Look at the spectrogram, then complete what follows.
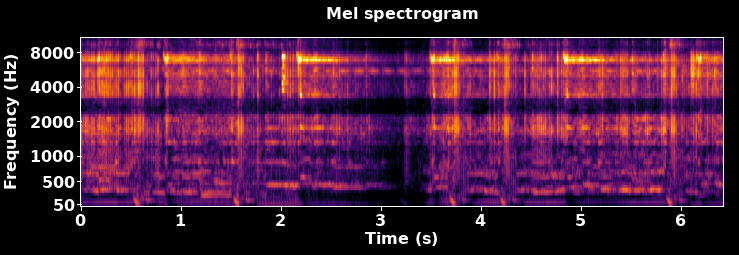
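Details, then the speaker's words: Home theater speaker with broken voice coil lead, before soldering an external wire to fix it: music harsh, fuzzy, rattling and breaking up on every beat; distortion from broken lead. "Guys, आप देख सकते हैं अभी भी distortion बहुत ज़्यादा आ रही है।"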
